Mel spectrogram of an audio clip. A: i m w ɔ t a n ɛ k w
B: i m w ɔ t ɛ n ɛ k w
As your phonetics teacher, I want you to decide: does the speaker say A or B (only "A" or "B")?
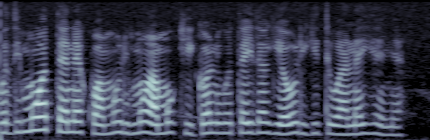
B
